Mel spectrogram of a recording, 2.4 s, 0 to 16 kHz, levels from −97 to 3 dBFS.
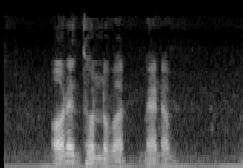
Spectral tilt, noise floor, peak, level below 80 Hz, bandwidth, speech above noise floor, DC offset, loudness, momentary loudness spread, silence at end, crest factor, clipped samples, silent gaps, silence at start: -7.5 dB/octave; -46 dBFS; -8 dBFS; -46 dBFS; 11 kHz; 19 dB; under 0.1%; -28 LUFS; 17 LU; 0 s; 22 dB; under 0.1%; none; 0.05 s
